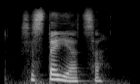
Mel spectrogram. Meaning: 1. to take place, to come about 2. to establish oneself 3. passive of состоя́ть (sostojátʹ)
- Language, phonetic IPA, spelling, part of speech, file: Russian, [səstɐˈjat͡sːə], состояться, verb, Ru-состояться.ogg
